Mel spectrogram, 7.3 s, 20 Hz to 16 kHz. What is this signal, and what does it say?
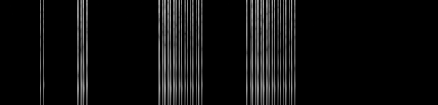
Pulse dialling, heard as clicks on a phone line, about 11 pulses a second. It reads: 1 2 8 9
